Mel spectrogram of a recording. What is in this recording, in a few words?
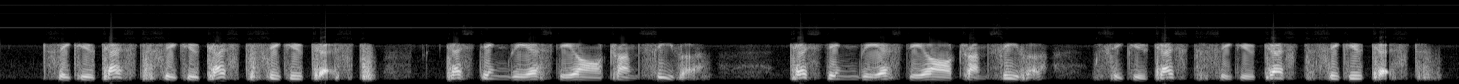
CQ Test air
